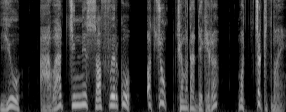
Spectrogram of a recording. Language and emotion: Nepali, surprised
